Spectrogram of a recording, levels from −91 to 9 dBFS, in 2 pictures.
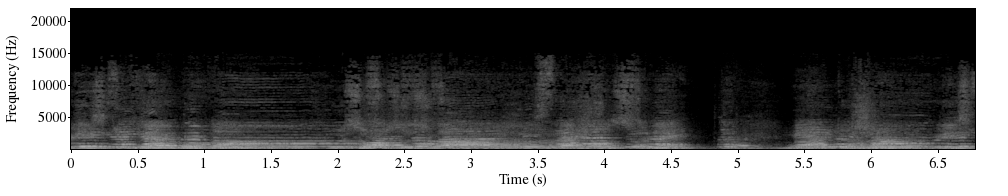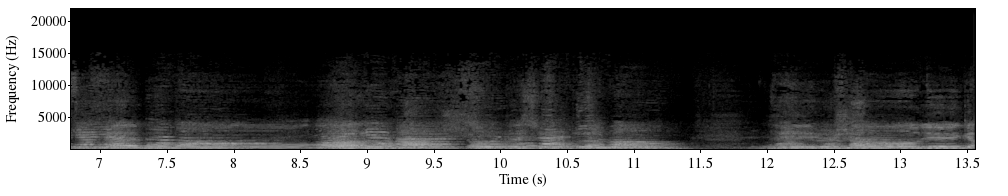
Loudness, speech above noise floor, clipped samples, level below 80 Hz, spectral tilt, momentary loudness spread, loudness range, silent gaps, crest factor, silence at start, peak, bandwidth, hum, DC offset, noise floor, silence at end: -35 LUFS; 26 dB; under 0.1%; -64 dBFS; -5.5 dB/octave; 9 LU; 3 LU; none; 18 dB; 0 s; -18 dBFS; 15 kHz; none; under 0.1%; -59 dBFS; 0 s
